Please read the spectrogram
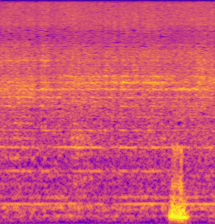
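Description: Dremel rotary tool running steadily with a small carbide burr cutting into wood, heard as a faint, even buzz.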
